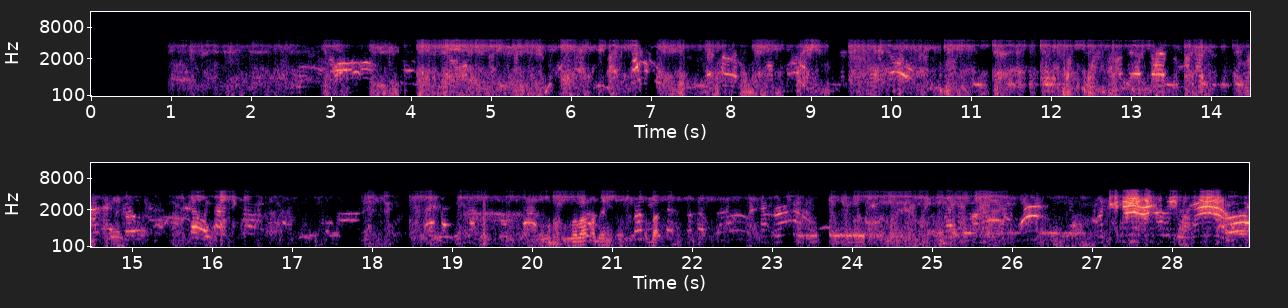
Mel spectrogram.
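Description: Young children chatter and laugh close by.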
